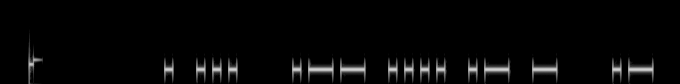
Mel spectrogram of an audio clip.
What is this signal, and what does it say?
Morse code, heard as a keyed tone, about 15 wpm, 700 Hz. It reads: ES WHAT A
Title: Sentences from Top 500 Words and Abbreviations 15wpm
